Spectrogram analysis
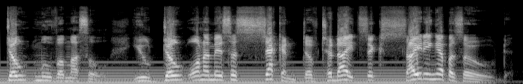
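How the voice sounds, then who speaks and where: A man's voice: high-pitched, sing-song, moderate pace, over loud music. A man playing the announcer of an old-time radio serial, narrating in a grandiose, suspenseful way. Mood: thrilling.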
